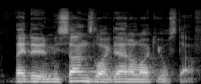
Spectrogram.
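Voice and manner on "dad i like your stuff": plain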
